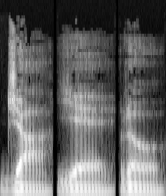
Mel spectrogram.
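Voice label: "jayero", concatenated syllables; Affixing experiment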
